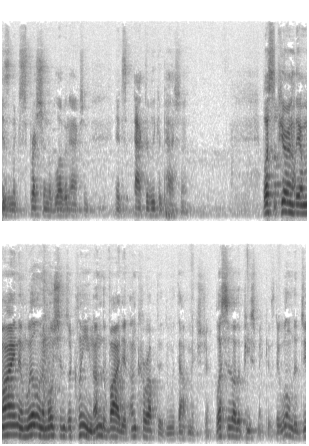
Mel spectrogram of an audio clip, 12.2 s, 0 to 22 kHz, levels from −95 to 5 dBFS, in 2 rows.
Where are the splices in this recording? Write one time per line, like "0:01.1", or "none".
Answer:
0:05.4
0:05.8
0:10.3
